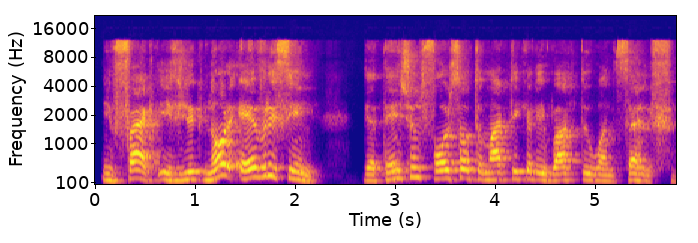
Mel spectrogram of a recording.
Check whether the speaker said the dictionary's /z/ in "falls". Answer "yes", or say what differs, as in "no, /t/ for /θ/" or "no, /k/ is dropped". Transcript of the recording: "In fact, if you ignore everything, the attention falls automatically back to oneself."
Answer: no, /s/ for /z/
